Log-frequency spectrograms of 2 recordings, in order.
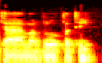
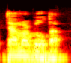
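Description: First: The word ends with a t and i sound. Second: The word ends with a soft h sound. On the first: The speaker continues into a following word. "with the Kasrah" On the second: The speaker stops after this word. "if you just stop at the end of the word ... you won't pronounce this this mark"

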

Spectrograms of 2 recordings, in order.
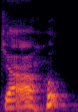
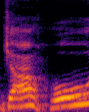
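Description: First: The final vowel is short, light and soft. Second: The final vowel is a full, clear o. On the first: The speaker calls it right. "ਪੋਲਾ ਜਿਹਾ ਜਾ ਹੋ" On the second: The speaker calls it wrong. "ਇਹਨੂੰ ਜਾ ਹੋ ਨਹੀਂ ਬਣਾਉਣਾ"

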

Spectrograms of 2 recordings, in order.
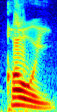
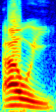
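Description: First: The word begins with a 'q' sound. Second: The word begins with a glottal stop. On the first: This is the written form. "লেখার ক্ষেত্রে কফ ওয়াও ইয়া কউই" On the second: This is the Egyptian spoken form. "মিশরের ভাষা হলো দ্য গলি আউই"

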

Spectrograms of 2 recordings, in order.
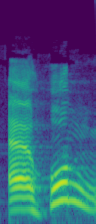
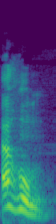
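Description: First: The first sound is set apart from the rest. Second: The word is run together as one unit. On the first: The speaker calls it right. "ولكن قل أهم يقسمون رحمة ربك، هكذا" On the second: The speaker calls it wrong. "فلا تقل أهم"

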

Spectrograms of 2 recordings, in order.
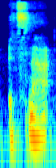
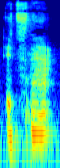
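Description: No difference in how they are said.

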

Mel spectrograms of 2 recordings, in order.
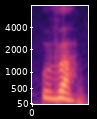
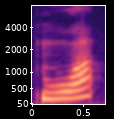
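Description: First: The syllable begins with a v sound. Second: The syllable begins with a w sound. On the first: "d'autres personnes vont dire va" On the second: "Certaines personnes vont dire wa"

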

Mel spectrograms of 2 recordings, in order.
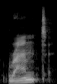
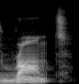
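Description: First: The vowel sounds like the one in ant. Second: The vowel is said the non-American way. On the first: "like ant with an R in front" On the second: "but I'm not American. So therefore, it's rant"

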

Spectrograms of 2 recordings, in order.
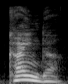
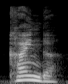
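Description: First: The two words blend into one reduced word. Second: The two words blend into one reduced word.

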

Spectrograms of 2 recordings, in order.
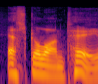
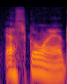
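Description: First: The name is said in the outsider way. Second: The name is said in the local way. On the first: The speaker is from outside the area. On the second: The speaker is from the area.

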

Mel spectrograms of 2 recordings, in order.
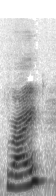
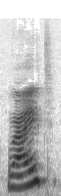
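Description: Both takes have the same delivery.

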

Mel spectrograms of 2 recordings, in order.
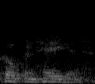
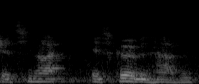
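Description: First: The name is pronounced the English way. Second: The name is pronounced the Danish way. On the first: "but in English, do we say" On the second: "in Danish"

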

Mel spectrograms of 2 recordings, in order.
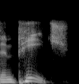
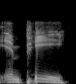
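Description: First: The word is said in full, final sound included. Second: The word is cut off before its final sound. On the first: The speaker calls it right. "instead of impeach" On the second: The speaker calls it wrong. "She would never finish a word. She'd say impeach"

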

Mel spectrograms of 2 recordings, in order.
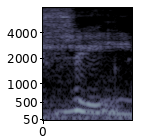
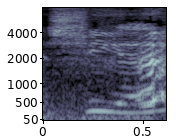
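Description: First: The name sounds like 'sheen', one syllable. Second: The name sounds like 'she's in', two syllables.

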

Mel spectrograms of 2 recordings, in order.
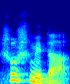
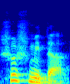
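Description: No difference in how they are said.

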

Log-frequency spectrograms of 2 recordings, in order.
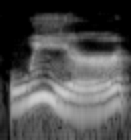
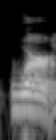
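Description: First: The vowel is a full 'ee' sound, like 'weer'. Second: The vowel is a reduced sound, like 'were'. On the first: "we are becomes we're" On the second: "in fast connected speech, it reduces down to were"

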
